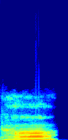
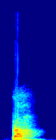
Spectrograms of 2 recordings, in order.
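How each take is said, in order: First: The first consonant is said softly and lightly. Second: The first consonant is doubled and said strongly. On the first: "부드럽게" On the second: "자음을 두 번을 내서"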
